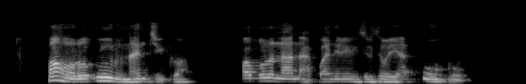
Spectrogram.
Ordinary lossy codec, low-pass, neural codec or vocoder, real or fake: none; 7.2 kHz; codec, 16 kHz, 2 kbps, X-Codec, HuBERT features, trained on general audio; fake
